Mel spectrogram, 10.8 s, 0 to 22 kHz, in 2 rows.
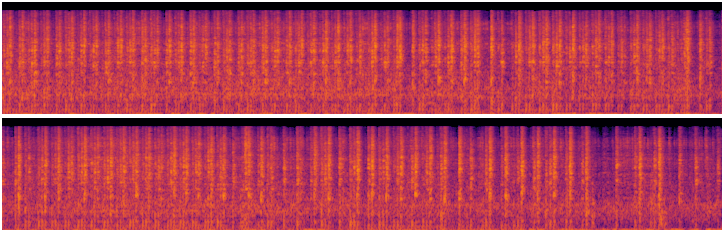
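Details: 1934 Allis Chalmers Model M crawler, 300 cubic inch four-cylinder, 85 years old, long unused; loud open even chuffing, steady firing rhythm, no knocks or misses; runs pretty good without muffler, only the right track clutch apparently not releasing.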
